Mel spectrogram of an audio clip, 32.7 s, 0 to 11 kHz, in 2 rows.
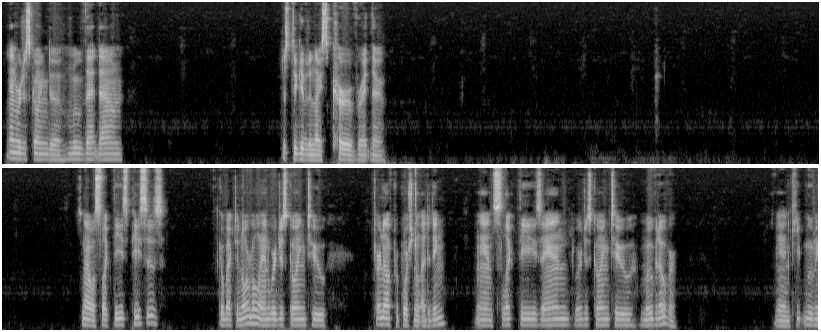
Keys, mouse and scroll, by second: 9.7 z, 10.9 z, 12.9 a, 16.9 z, 17.8 a, 18.1 a, 18.2 b, 20.4 alt+space, 22.6 g, 24.1 o, 25.4 b, 27.0 g, 29.9 a, 30.2 b, 30.9 g.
